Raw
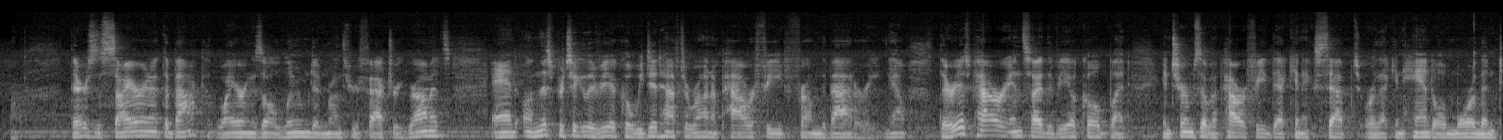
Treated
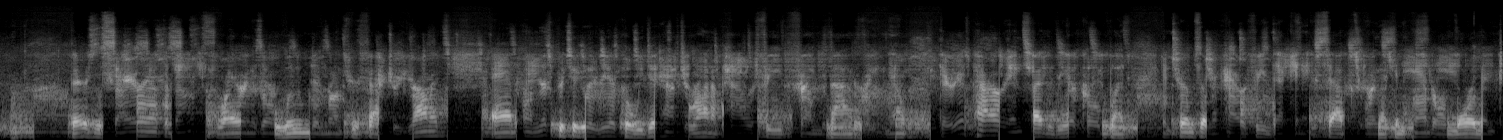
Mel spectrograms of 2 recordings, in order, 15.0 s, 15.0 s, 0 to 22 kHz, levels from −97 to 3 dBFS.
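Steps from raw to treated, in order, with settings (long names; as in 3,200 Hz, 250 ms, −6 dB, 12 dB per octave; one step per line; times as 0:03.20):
downward compressor, threshold −36 dBFS, peak gain reduction 14.5 dB
echo through a band-pass that steps 334 ms, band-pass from 3,300 Hz, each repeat 0.7 octaves, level −2.5 dB
formants moved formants +3 semitones
high-pass on a step sequencer 2.9 Hz 360–3,100 Hz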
